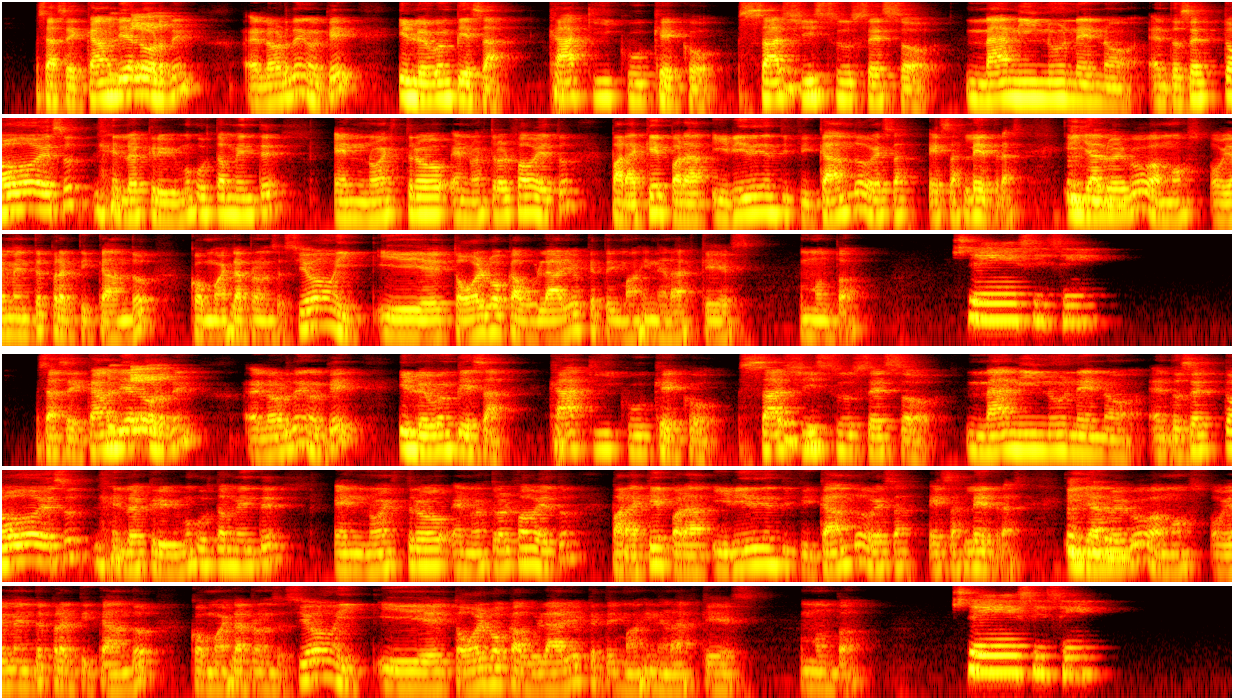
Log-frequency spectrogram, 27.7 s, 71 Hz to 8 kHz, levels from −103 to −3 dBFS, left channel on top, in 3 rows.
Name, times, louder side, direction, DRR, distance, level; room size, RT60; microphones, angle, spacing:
voice 1, 0.3-1.4 1.8-2.6 3.0-3.7 4.1-6.9 7.2-11.3 11.7-13.5 13.8-16.8 17.2-19.6 19.9-24.0 24.4-24.9, left 3 dB, 60° left, 3 dB, 0.5 m, -30 dB
voice 2, 0.8-1.2 5.8-6.1 17.2-17.7 25.6-26.6, right 2 dB, 40° right, -2 dB, 0.8 m, -29 dB
2.8 x 2.2 x 2.4 m, 0.35 s
head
